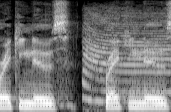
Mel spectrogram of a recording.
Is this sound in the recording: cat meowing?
no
